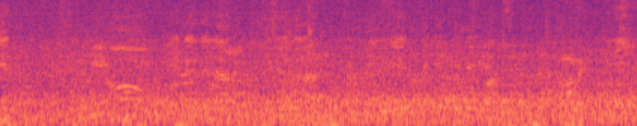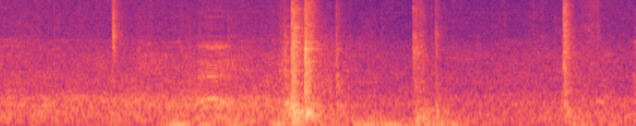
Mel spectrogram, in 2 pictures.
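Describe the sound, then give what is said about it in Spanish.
A heavy wooden toril gate in a bullring bangs and scrapes open in one short, loud burst, with a few sharper knocks after it, over a steady murmur of a large crowd. The gate is being opened to release the third bull of the afternoon for Roca Rey. “Aquí al pasillo de Toriles cuando va a abrir Hermes la puerta.”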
